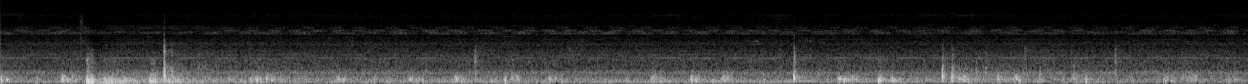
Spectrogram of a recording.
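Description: Distant aerial fireworks: a continuous low rumble of shell bursts echoing across the valley, with sharper reports about a second in, a little later, and again around the eight- and nine-and-a-half-second marks. Crickets chirp steadily underneath.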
